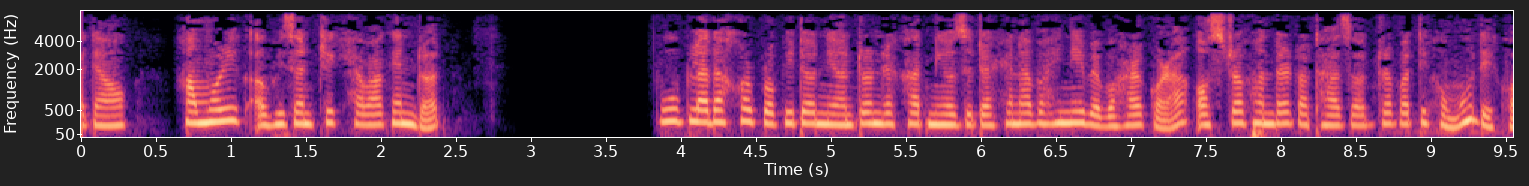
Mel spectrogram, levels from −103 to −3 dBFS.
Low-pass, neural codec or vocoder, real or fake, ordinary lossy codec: 7.2 kHz; none; real; none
